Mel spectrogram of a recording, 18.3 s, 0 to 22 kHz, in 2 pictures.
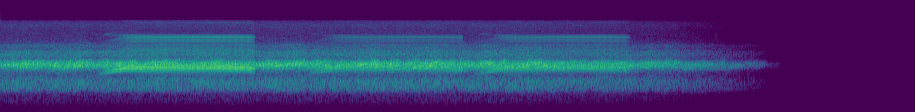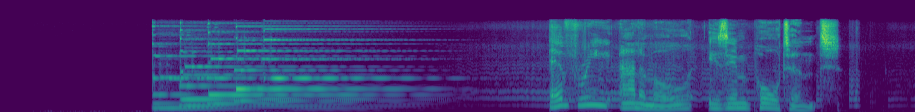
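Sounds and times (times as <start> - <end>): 
frogs croaking in chorus: 0.0 - 7.8
short musical jingle: 10.7 - 13.8
speech: 14.8 - 17.6.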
